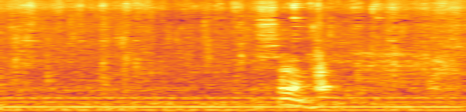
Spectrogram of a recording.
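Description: Seasoned ground beef simmering in a stainless saucepan while a wooden spoon stirs it, over a steady low electrical hum.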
